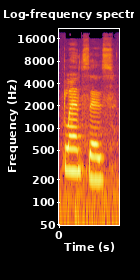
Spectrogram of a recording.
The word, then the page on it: glances: American English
